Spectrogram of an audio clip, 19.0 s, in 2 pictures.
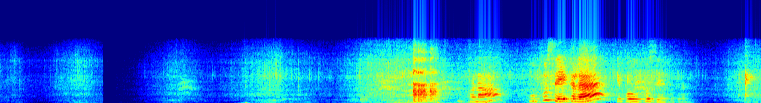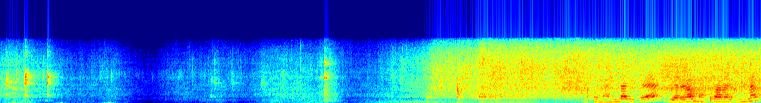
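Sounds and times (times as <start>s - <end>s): prawns sizzling in a frying pan: 0.0s - 19.0s
spatula scraping pan with squeak: 9.3s - 10.2s.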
